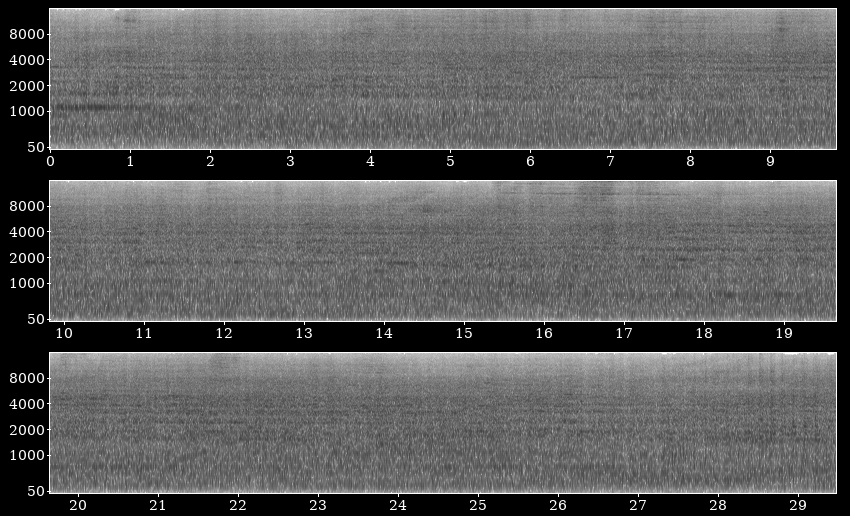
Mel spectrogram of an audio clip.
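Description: Freight cars of a long mixed Union Pacific freight train rolling past close by: a steady rumble and clatter of steel wheels on rail, with faint thin wheel squeal at times.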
